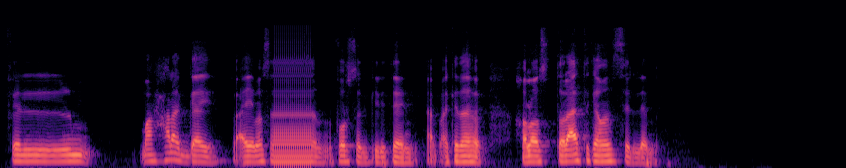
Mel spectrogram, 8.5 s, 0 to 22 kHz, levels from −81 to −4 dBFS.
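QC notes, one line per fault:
2.74–3.12 s, system hang loop: a 20 ms slice of speech repeats about 19 times at 50 Hz, a steady buzz from a frozen system replaying its buffer.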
